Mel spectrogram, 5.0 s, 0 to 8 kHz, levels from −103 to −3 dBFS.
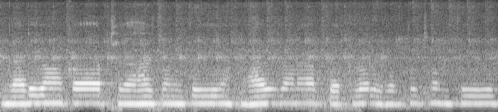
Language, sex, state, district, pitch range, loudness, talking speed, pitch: Odia, male, Odisha, Sambalpur, 150-160 Hz, -14 LUFS, 95 wpm, 155 Hz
